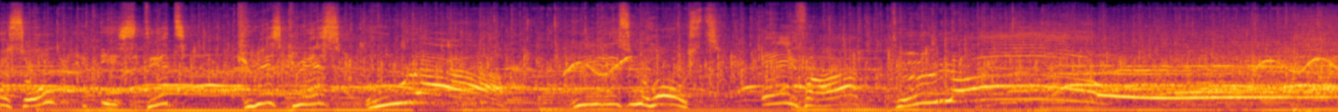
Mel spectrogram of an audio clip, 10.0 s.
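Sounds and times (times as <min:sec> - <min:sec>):
studio audience applauding at a Brussels TV quiz show: 0:00.0 - 0:10.0
speech: 0:00.1 - 0:07.3.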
